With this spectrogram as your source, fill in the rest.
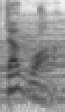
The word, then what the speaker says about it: Doug Wah: It's Doug Wah. It's one word. It's not like there's no break.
